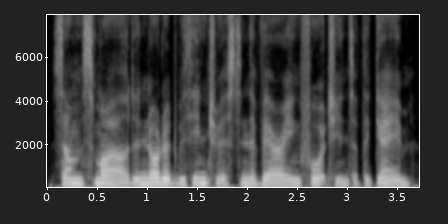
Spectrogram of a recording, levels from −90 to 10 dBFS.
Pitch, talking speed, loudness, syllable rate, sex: 210 Hz, 210 wpm, -15 LUFS, 5.6 syllables/s, female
